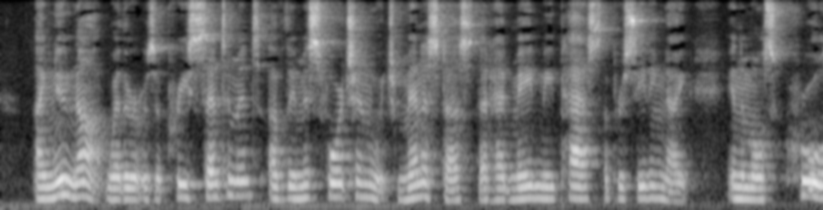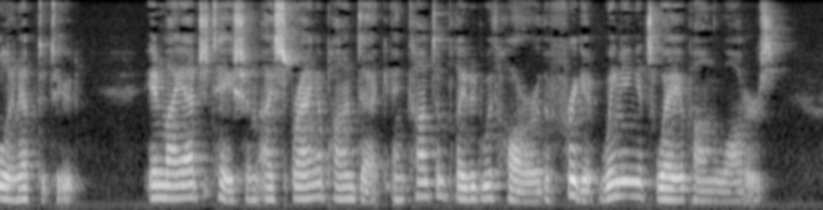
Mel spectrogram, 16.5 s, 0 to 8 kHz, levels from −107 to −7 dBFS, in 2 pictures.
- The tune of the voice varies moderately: Yes, average, 3.2 semitones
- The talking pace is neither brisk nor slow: Yes, average, 170 wpm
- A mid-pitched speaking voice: Yes, medium, 170 Hz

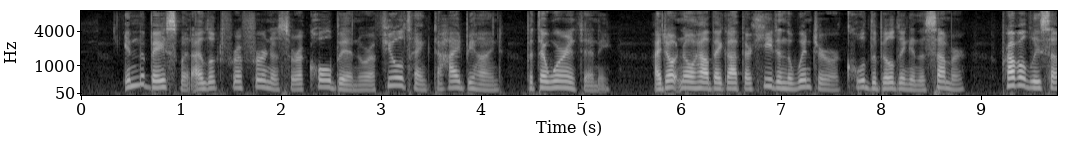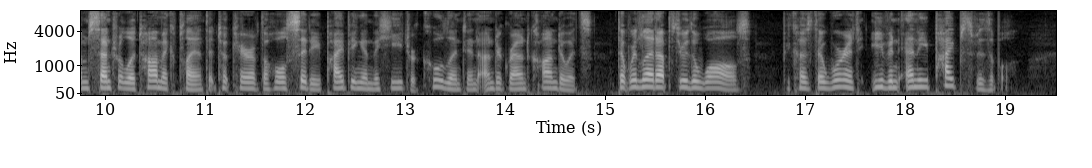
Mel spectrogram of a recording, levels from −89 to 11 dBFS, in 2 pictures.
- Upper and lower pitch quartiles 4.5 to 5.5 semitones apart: No, average, 3.9 semitones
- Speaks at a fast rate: Yes, fast, 235 wpm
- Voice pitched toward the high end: No, medium, 175 Hz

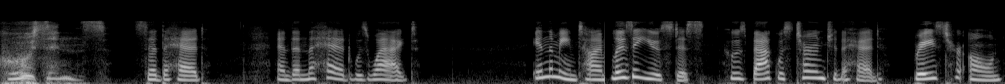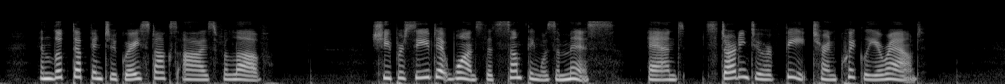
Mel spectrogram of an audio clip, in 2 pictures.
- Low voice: No, high, 240 Hz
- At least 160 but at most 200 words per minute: No, average, 145 wpm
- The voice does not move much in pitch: No, average, 4.4 semitones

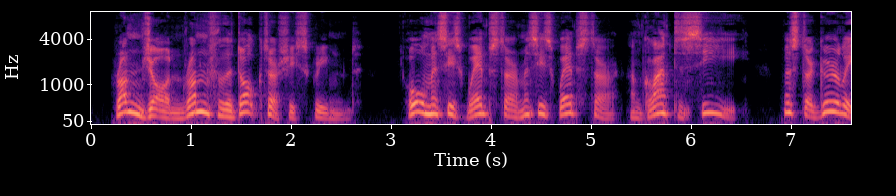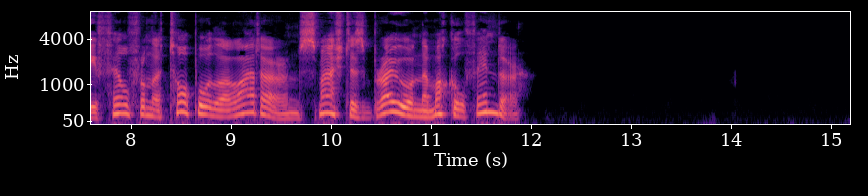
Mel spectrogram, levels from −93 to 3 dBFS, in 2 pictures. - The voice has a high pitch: No, medium, 175 Hz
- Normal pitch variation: No, wide, 7.6 semitones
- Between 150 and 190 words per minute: No, average, 140 wpm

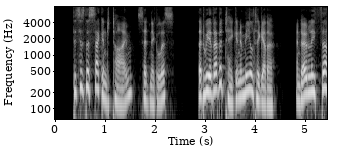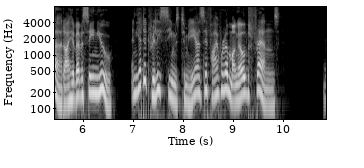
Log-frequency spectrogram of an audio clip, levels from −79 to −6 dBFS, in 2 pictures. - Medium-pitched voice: Yes, medium, 175 Hz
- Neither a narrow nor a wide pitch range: No, wide, 7.4 semitones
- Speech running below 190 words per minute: No, fast, 205 wpm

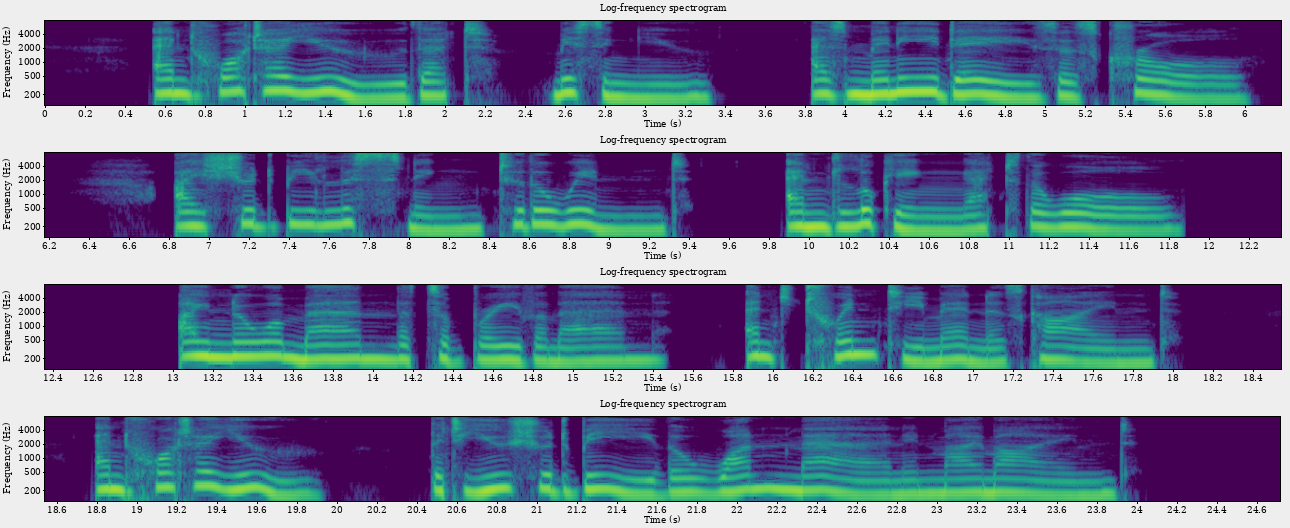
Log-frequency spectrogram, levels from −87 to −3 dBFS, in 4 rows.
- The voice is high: Yes, high, 195 Hz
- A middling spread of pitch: Yes, average, 4.0 semitones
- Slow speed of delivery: Yes, slow, 125 wpm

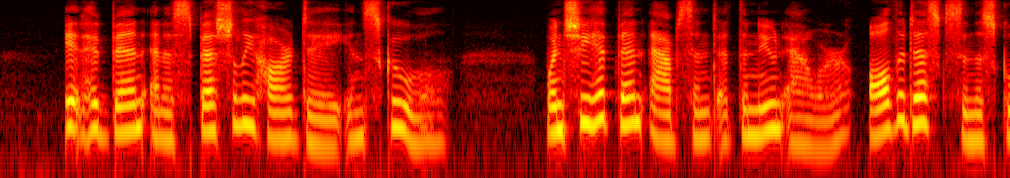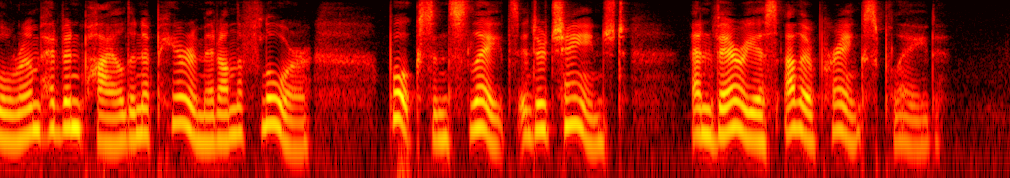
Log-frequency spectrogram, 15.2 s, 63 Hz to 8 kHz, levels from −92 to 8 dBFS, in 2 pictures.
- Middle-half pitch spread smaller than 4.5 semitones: No, wide, 5.6 semitones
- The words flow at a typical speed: Yes, average, 165 wpm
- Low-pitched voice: No, high, 205 Hz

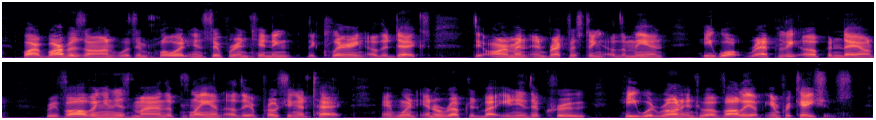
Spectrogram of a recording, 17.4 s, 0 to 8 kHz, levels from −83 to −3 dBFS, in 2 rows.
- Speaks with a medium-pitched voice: No, low, 130 Hz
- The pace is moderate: Yes, average, 170 wpm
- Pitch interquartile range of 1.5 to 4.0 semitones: No, average, 4.9 semitones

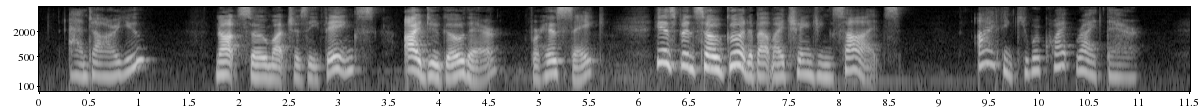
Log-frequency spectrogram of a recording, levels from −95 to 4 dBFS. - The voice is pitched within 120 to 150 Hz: No, high, 190 Hz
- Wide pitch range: Yes, wide, 6.5 semitones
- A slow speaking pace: No, average, 165 wpm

